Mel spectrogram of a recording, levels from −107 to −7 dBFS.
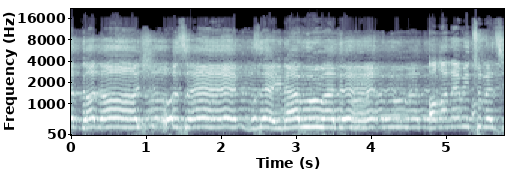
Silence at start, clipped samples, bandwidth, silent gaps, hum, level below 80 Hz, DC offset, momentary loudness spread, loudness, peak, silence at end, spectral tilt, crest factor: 0 s; under 0.1%; 16 kHz; none; none; -48 dBFS; under 0.1%; 4 LU; -10 LUFS; 0 dBFS; 0 s; -0.5 dB/octave; 10 dB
